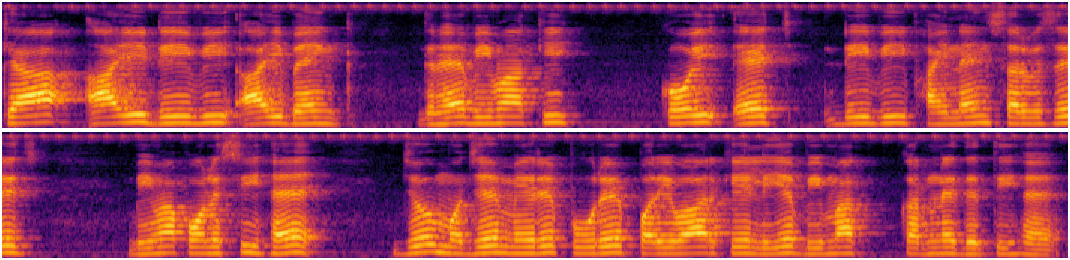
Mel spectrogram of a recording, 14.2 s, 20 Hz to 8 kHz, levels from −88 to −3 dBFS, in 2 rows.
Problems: constant background noise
